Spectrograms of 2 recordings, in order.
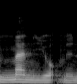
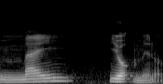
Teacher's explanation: یک یای ساکن میگذاریم می یومن یومن سر جای خودش هست فقط نون تبدیل میشه به یا حرف بعدیش · به جای نون یک یای ساکن میگذاریم می یومن یومن سر جای خودش هست فقط نون تبدیل میشه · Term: ادغام, قاعده ادغام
